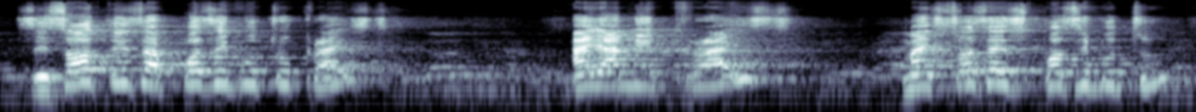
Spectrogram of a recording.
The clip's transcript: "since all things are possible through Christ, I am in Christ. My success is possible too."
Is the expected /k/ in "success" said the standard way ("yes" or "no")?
no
